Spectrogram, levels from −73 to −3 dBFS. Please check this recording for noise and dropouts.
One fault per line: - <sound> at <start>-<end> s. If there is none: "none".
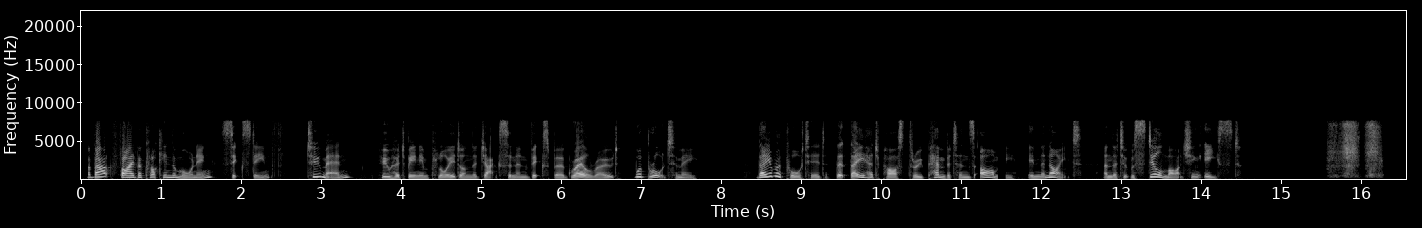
- dropout at 11.5-11.6 s
- sniff at 15.6-16.3 s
